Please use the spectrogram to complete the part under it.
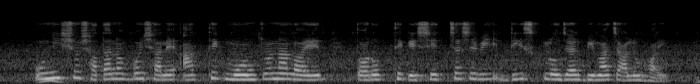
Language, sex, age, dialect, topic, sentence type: Bengali, female, 31-35, Northern/Varendri, banking, statement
